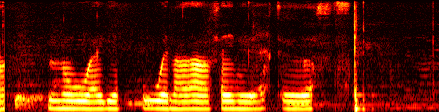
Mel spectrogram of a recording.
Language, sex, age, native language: Icelandic, male, 12, Icelandic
